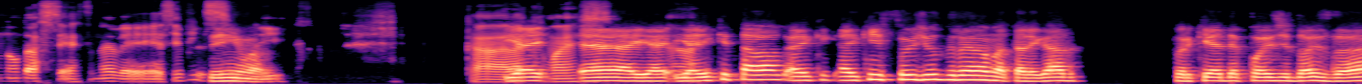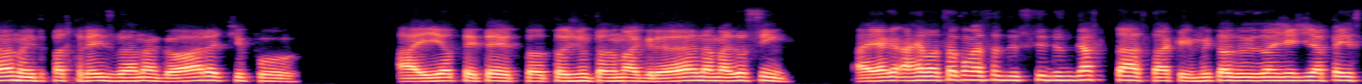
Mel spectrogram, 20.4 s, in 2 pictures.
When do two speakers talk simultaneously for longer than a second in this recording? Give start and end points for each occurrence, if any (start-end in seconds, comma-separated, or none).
3.8-5.3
